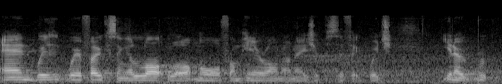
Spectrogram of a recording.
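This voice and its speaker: A man with a New Zealand accent talks at a moderate pace, fairly low in pitch and fairly even in intonation, with audible room echo and noticeable background noise. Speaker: advertising creative executive. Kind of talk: interview. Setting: festival interview.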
